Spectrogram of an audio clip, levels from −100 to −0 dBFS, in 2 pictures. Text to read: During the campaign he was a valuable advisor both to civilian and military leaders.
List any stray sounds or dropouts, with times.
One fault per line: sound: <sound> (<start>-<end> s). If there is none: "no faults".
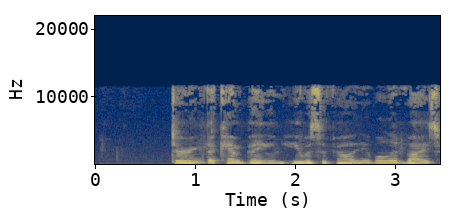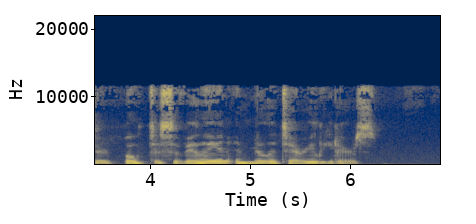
no faults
